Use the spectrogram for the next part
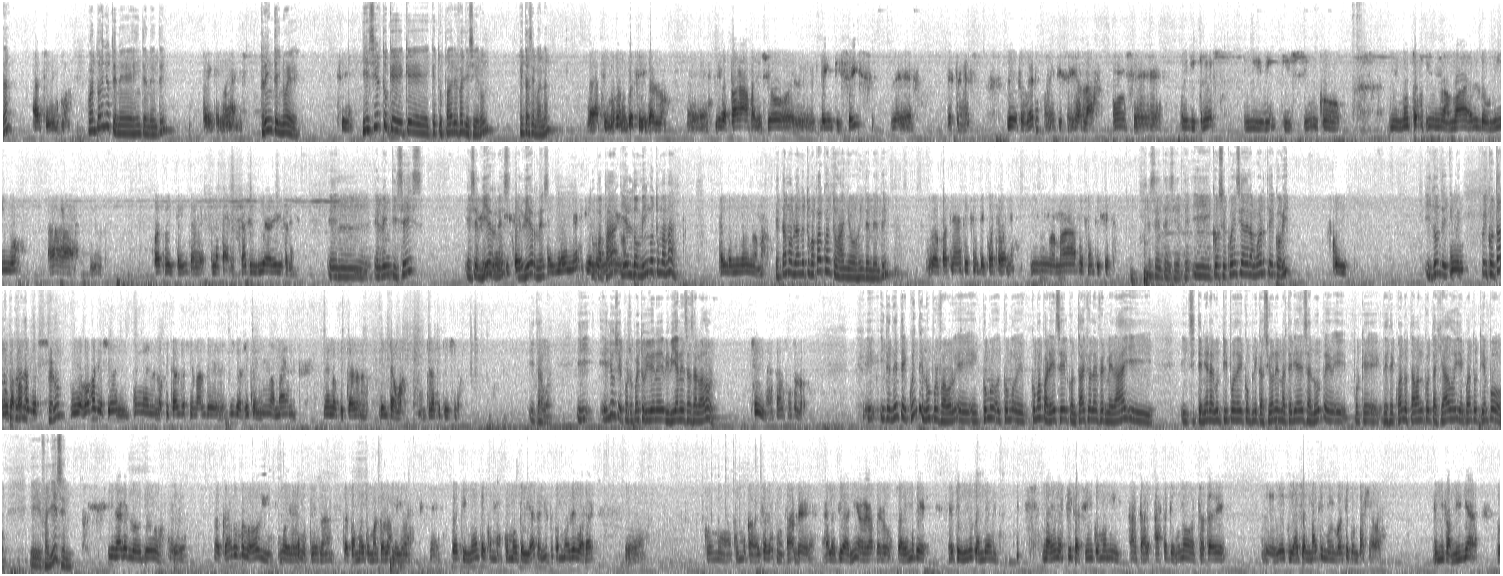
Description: Pasé muchas cosas con él acá en Guairá”, manifestó Óscar Miranda Cáceres, intendente de San Salvador, en diálogo con La Unión.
